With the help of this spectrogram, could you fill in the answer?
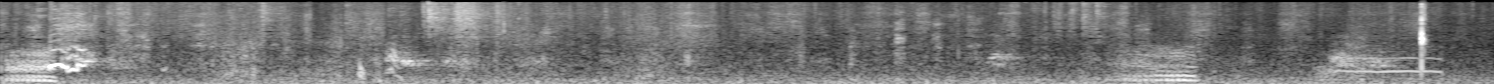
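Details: Two AKC Chihuahua puppies, a short-haired fawn/white male and a long-haired white female with fawn spots, playing outdoors on a warm February day: a sharp little yip opens, soft squeaks follow, and a thin whine near the end, with a click-like snap.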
